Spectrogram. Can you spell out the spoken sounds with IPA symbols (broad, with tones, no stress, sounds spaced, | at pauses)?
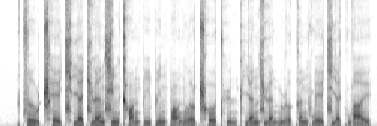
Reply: t͡s ɹ̩˥˩ ṵ˨˩ ʈ͡ʂʰ e˧˥ ɪ̯ t͡ɕʰ j ɛ˥˩ t͡ɕ ɥ ɛ˥ n ɕ i˥˩ n kʰ ɑ̰˨˩ ŋ p i˥˧ p i˥˩ n p ɑ̰˨˩ ŋ l ɤ˥˧ ʈ͡ʂʰ o˥˩ ʊ̯ t̪ʰ y̰˨˩ n pʰ j ɛ˥ n ɕ ɥ ɛ̰˨˩ n ɻ ɤ˧˥ k ə˥ n k w e˥˧ ɪ̯ t͡ɕ j ɛ˥˩ k w a˧˥ ɪ̯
